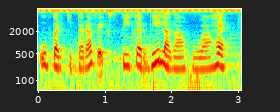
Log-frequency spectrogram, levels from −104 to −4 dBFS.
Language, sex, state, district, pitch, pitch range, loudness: Hindi, female, Jharkhand, Palamu, 235 Hz, 205-250 Hz, -17 LUFS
